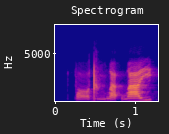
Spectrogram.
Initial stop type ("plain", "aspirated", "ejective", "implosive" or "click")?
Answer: plain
